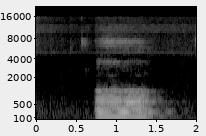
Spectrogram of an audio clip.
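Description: A man's voice intoning one steady, held note, chant-like, for a little under a second, starting about three-quarters of a second in.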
